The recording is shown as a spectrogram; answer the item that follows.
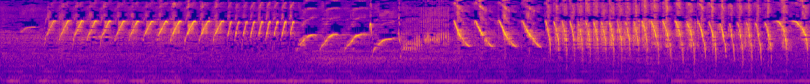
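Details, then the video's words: Long gacor master song of a canary: steady high rolling trills, a short run of upswept whistles midway, then a dense fast rattle to the end, over a constant low hum. "Masteran burung kenari gacor panjang"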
